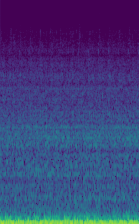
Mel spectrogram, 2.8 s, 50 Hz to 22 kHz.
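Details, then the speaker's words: 2008 Chevrolet Corvette C6 LS3 at idle: slow irregular stumble about once a second under steady rumble; scan tool shows cylinders two and eight misfiring. Engine misfire. "now you can see you see here cylinder number two and fill in the number eight are now the ones misfiring"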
